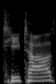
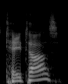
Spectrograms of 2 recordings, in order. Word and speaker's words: tetas: can't find it now apparently I've been mispronouncing it it's not tias it's tetas Tas oh listen when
